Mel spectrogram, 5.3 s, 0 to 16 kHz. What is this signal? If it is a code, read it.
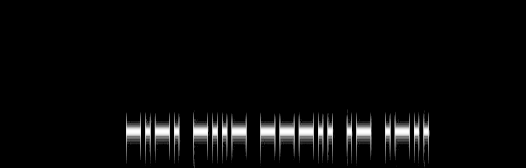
Morse code, heard as a keyed tone, about 25 wpm, 700 Hz. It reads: CX8AL
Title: DXCC-100 Call Signs - 5 Characters - 25wpm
